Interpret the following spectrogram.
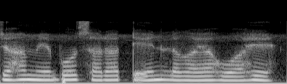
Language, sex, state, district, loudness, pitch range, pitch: Hindi, female, Arunachal Pradesh, Papum Pare, -15 LUFS, 190-210 Hz, 200 Hz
